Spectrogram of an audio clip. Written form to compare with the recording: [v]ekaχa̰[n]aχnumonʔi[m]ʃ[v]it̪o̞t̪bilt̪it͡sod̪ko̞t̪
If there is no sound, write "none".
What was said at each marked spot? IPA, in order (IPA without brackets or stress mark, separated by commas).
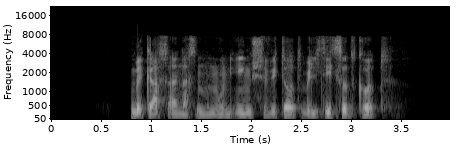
b, n, m, v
